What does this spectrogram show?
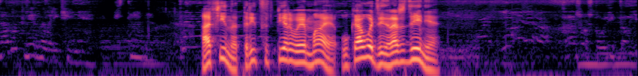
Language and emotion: Russian, positive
